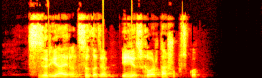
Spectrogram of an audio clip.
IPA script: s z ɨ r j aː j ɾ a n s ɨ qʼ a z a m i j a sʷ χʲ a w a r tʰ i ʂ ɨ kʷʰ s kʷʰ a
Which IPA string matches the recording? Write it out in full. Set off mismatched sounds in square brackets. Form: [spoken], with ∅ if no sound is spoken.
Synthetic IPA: s z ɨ r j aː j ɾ a n s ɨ qʼ a [d͡z] a m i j a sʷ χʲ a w a r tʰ [a] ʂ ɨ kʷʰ s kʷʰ a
